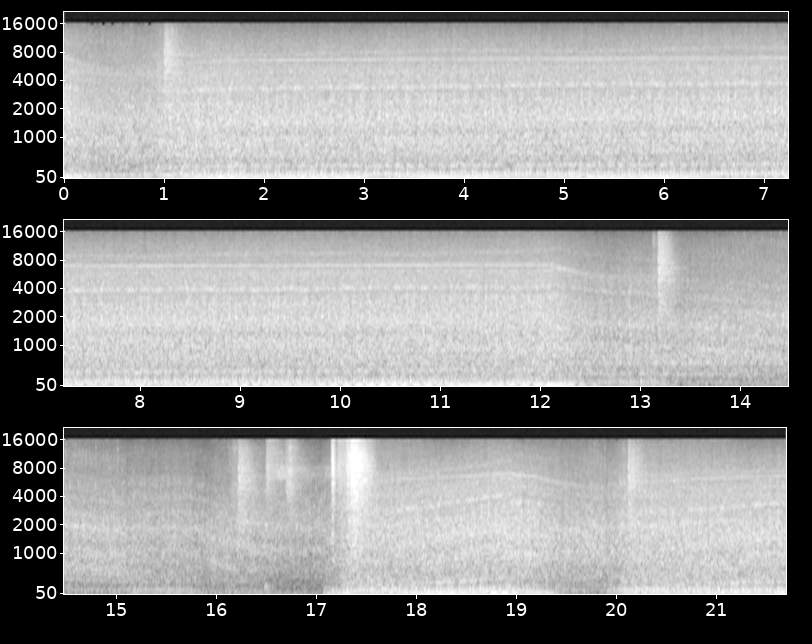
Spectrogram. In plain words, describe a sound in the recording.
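A truck's diesel engine rumbles loudly, easing off then rising again.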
